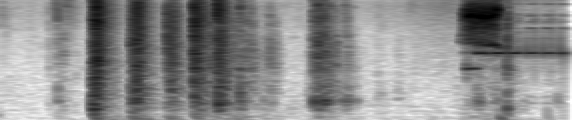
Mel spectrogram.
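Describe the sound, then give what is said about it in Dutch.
A car is dropped from hands in a crash-detection test and hits the floor, clattering in a quick series of sharp knocks and a later bump, followed by a brief high electronic tone as the alarm goes off on an iPad. No one speaks. “ik ga de auto uit mijn handen laten vallen”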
